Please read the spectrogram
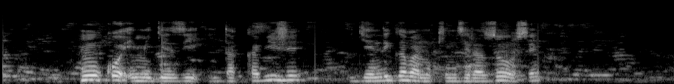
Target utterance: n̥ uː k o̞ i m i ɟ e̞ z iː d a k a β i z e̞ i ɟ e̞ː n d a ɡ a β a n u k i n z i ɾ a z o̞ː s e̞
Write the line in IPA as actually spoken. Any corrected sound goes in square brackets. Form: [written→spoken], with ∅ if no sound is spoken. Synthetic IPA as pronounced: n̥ uː k o̞ i m i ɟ e̞ z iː d a k a β i [z→ʒ] e̞ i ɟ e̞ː n d [a→i] ɡ a β a n u k i n z i ɾ a z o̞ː s e̞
